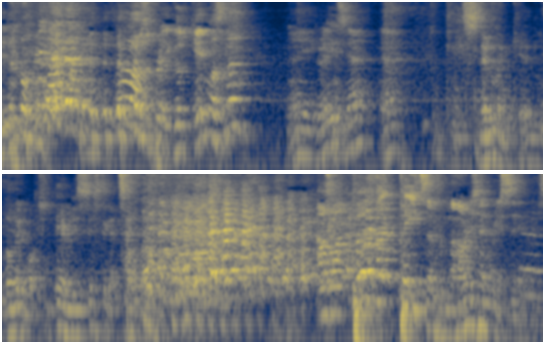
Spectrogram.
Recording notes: in front of a live studio audience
